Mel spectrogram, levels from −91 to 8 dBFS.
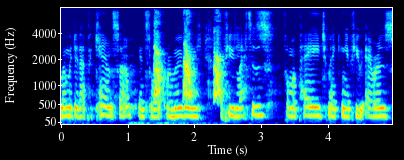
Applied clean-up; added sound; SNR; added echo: classical method WPE with log-MMSE.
